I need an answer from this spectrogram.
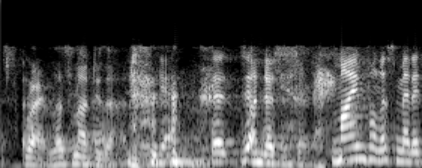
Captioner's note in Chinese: laughter; 笑聲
